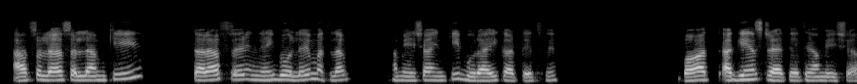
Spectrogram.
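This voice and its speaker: A woman's voice: medium pitch, a little mellow, dry recording. Woman teacher, patient and step-by-step, coaching kids through recitation with English words mixed in; dry, dull lo-fi recording. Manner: patient step-by-step explaining, asking the children questions. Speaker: Quran teacher for children. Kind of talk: tajweed lesson with slow recitation.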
